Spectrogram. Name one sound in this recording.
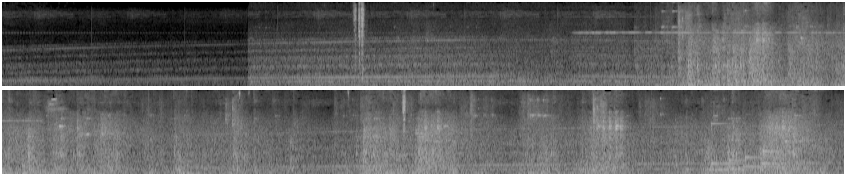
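A bus engine hums steadily, its pitch slowly rising and falling as the bus drives.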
